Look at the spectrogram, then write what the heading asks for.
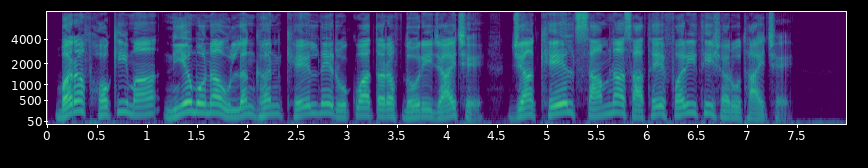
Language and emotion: Gujarati, neutral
